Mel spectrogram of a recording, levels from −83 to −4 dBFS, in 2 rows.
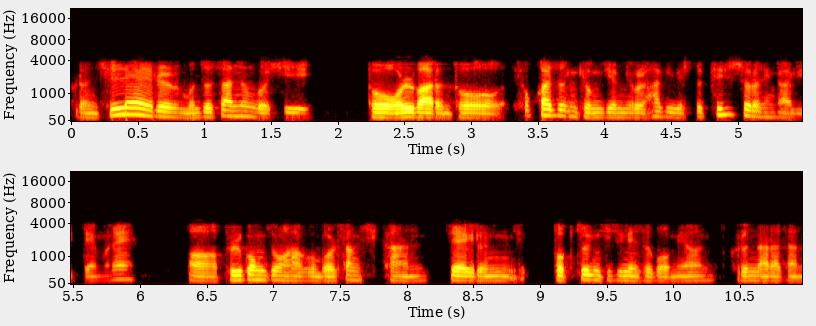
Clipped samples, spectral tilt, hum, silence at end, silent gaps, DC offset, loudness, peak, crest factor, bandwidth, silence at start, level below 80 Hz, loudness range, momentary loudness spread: under 0.1%; -4.5 dB/octave; none; 0 s; none; under 0.1%; -27 LUFS; -4 dBFS; 22 dB; 4.6 kHz; 0.05 s; -62 dBFS; 6 LU; 14 LU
